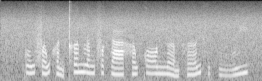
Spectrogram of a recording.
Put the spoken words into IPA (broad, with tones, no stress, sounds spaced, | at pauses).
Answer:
k o˨˧ w f ɐ˨˥ w h ɐ˨˩ n kʰ ɐ˧ n l ɐ˧ ŋ f ɐ˧ k̚ l aː˨ h ɐ˧ w k ɔː˨ n n̪ œː˨˩ m h œː˨˥ n h ɪ˧ k̚ w uː˨˥ j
